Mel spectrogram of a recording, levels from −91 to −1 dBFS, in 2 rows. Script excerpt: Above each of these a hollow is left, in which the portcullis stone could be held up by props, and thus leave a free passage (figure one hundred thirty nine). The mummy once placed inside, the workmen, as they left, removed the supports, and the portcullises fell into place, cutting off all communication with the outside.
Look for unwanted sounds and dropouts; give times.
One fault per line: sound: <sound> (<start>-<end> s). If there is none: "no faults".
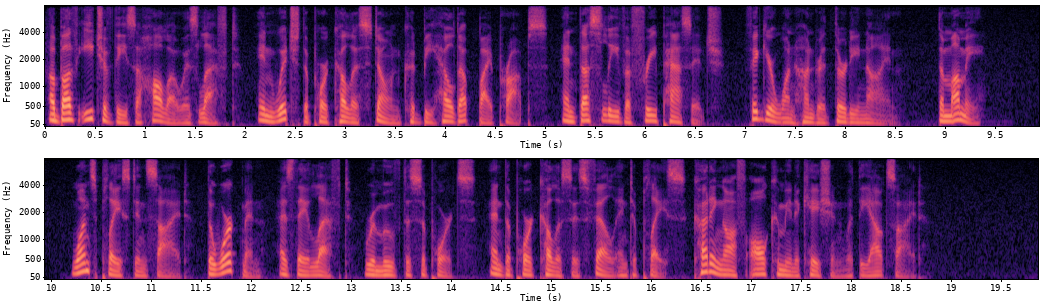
no faults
